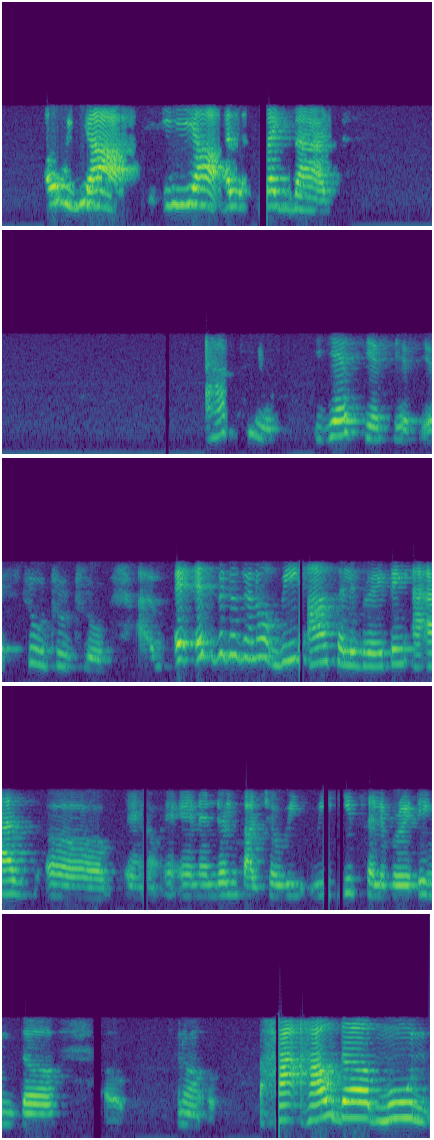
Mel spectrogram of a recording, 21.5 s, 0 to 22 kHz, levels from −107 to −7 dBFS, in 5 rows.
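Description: Packet loss filled with silence cuts hard-edged holes at 2.58, 5.94, 11.58 (after "it's because you know"), 14.32, 16.12, 18.18 and 19.94 s. The gaps run 40 to 120 ms, which fits 20 ms packets.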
